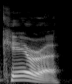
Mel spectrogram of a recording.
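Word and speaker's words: Ciara: what's it called storm Kiara Sierra Cara I don't have to say I've just read it I didn't know how to say it Chiara Cara Kyra it's storm Kyra apparently the next storm is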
